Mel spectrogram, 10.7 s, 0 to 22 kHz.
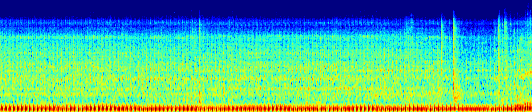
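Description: A motorcycle engine runs steadily at idle on a deserted street in −20°C Finnish winter cold, a loud, close, even rumble with rapid regular pulsing and a few faint clicks, no voices.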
